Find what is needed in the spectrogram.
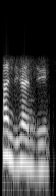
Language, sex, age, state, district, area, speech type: Punjabi, female, 30-45, Punjab, Shaheed Bhagat Singh Nagar, urban, conversation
